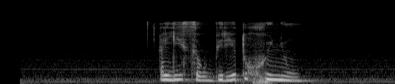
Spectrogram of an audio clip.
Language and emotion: Russian, angry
